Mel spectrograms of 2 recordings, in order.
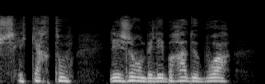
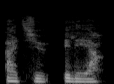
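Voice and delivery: murmured farewell; 2 semitones lower, 9 dB quieter than usual. A narrator's reading. Brain saying goodbye to Eléa in the fire, soft murmur. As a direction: murmur it quietly, fading away. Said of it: "murmura Brain".

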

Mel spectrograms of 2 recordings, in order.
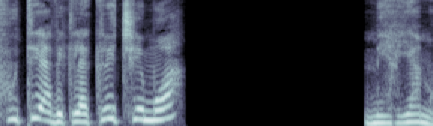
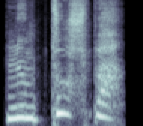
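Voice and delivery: cried out; 9 semitones higher than usual. A narrator's reading. Laura pushed off balance by Myriam, crying out. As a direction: shriek it as she shoves you. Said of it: "s'écria Laura".

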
